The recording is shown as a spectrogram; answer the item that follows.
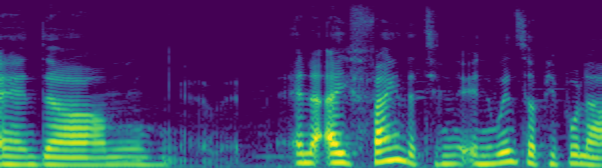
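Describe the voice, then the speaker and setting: A woman speaks with a French accent. Her pace is fairly slow, with fairly even intonation. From France. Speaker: French expatriate resident. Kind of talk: interview. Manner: halting, many repetitions and fillers.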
